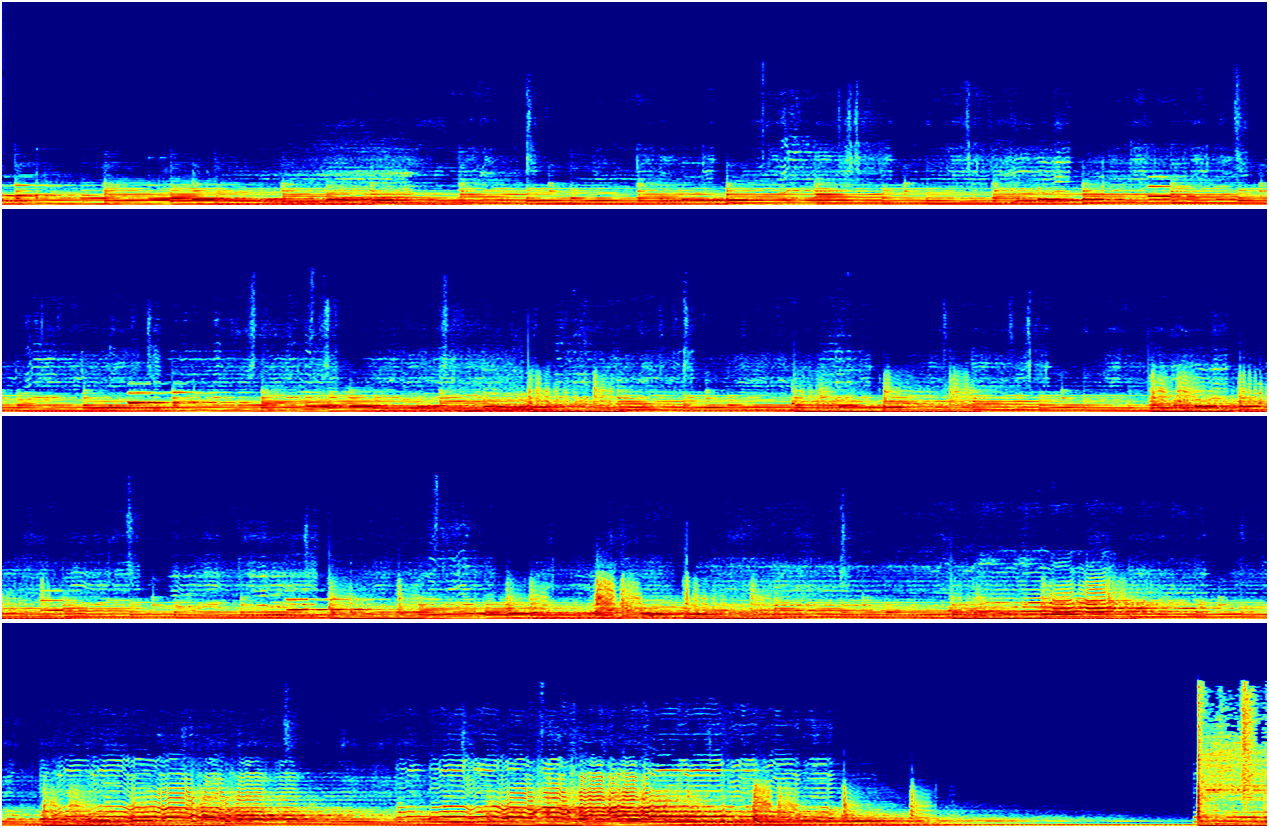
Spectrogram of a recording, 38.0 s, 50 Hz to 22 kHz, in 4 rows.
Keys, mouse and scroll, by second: 0.9 click, 1.9-2.7 middle drag, 3.2-3.7 scroll up 1, 3.7 click, 4.0-4.4 middle drag, 5.0 Tab, 6.2 z, 7.3 Tab, 8.8 click, 9.5 Tab, 10.5 a, 11.2 KP_Decimal, 16.3 Tab, 17.8 click, 18.6-20.0 scroll down 7, 20.0 KP_Decimal, 20.6-21.3 scroll down 1, 21.3 scroll down 1, 21.7 click, 23.1-24.2 drag, 24.8-26.8 drag, 25.9 KP_1, 27.1-29.0 drag, 29.9 click, 31.0 click, 32.2 click, 33.5 z, 34.0-34.4 middle drag, 36.5-37.9 drag.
